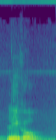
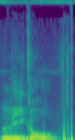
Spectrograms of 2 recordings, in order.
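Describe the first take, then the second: First: The final L sound is dropped. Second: The final L is clearly pronounced. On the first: The speaker calls it wrong. "you might say legal" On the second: The speaker calls it right. "how we would say legal"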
